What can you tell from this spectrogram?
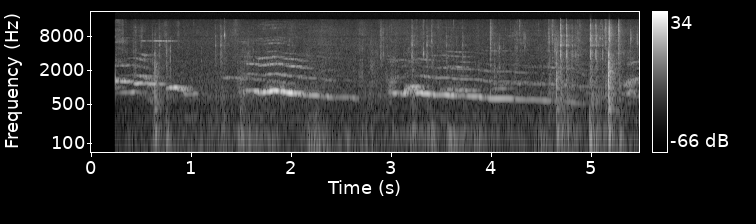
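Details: Chihuahua puppy giving high, clear whines that slide downward, several drawn-out cries in a row with faint knocks and handling sounds in the background.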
